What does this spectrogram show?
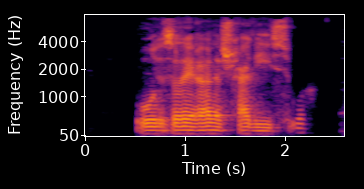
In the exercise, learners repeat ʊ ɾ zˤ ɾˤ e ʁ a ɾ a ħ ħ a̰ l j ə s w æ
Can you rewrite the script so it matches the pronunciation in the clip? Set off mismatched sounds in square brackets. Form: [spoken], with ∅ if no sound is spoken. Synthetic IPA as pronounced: ʊ ɾ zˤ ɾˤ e ʁ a ɾ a [ʃ] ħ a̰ l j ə s w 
